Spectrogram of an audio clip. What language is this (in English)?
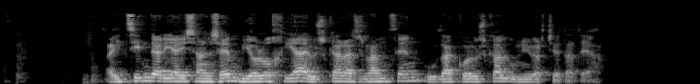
Basque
